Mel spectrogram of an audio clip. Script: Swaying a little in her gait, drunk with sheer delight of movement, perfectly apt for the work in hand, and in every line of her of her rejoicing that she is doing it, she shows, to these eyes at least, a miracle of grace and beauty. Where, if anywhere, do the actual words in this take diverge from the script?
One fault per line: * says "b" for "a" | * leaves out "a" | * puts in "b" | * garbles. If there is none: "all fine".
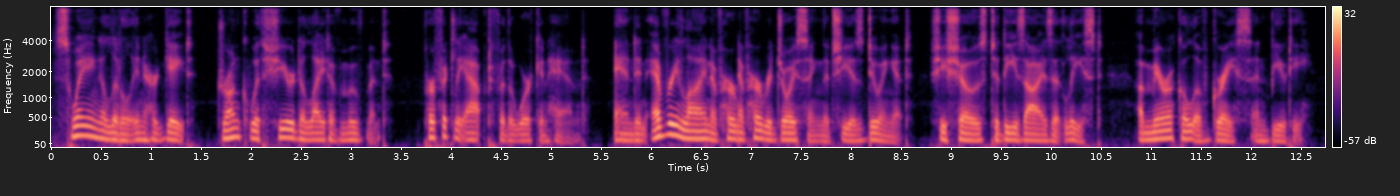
all fine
